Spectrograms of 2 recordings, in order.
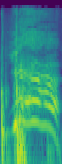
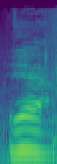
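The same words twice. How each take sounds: First: It is said with lively excitement. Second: It is said flatly, without excitement.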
